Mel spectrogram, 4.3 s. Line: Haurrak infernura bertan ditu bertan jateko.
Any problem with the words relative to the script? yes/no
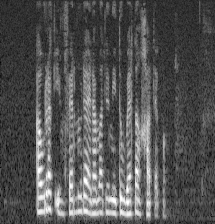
yes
